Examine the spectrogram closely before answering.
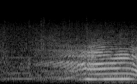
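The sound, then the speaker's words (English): A long-horned cow in a dirt pen gives one drawn-out moo. The tone swells steadily, and its pitch lifts partway through before holding steady, heard alone with no voices. “Later, in a dirt pen, a long-horned cow chomps on grass.”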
